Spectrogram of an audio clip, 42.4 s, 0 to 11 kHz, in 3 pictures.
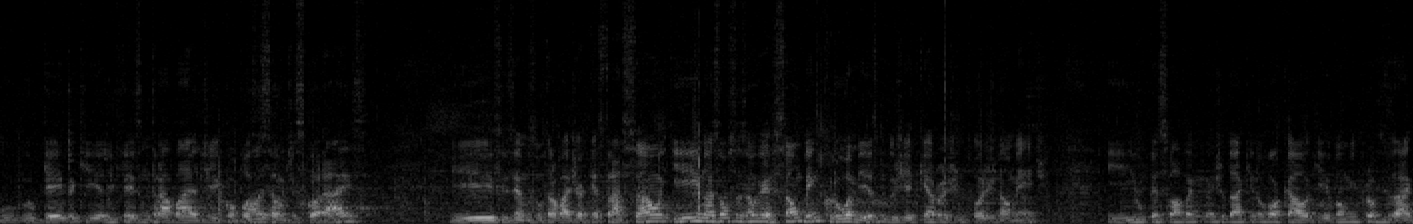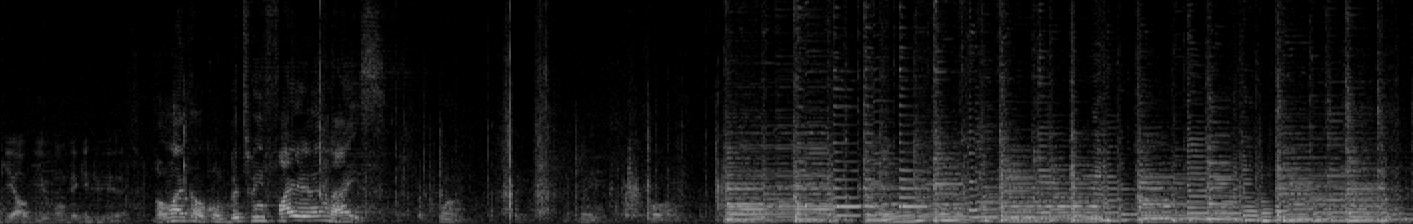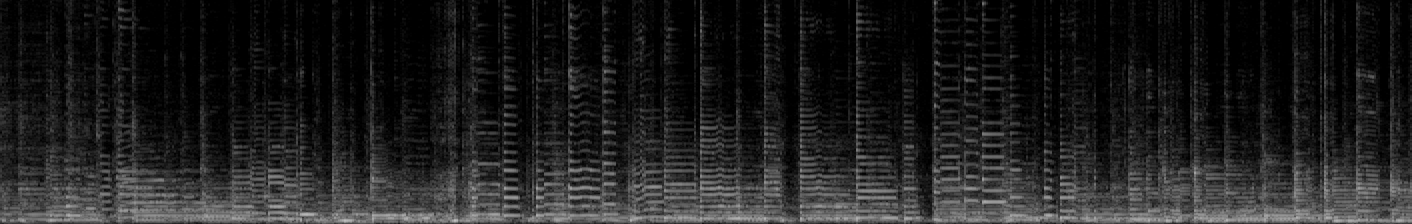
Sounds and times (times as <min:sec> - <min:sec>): Speech: 0:00.0 - 0:03.7, 0:04.5 - 0:10.5, 0:11.1 - 0:21.0
Music: 0:21.3 - 0:42.3.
